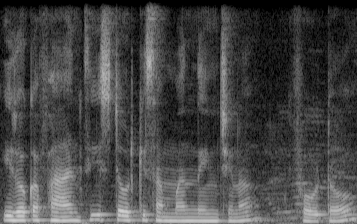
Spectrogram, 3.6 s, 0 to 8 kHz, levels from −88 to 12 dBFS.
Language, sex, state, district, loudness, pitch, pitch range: Telugu, male, Andhra Pradesh, Sri Satya Sai, -15 LUFS, 140 Hz, 130-155 Hz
